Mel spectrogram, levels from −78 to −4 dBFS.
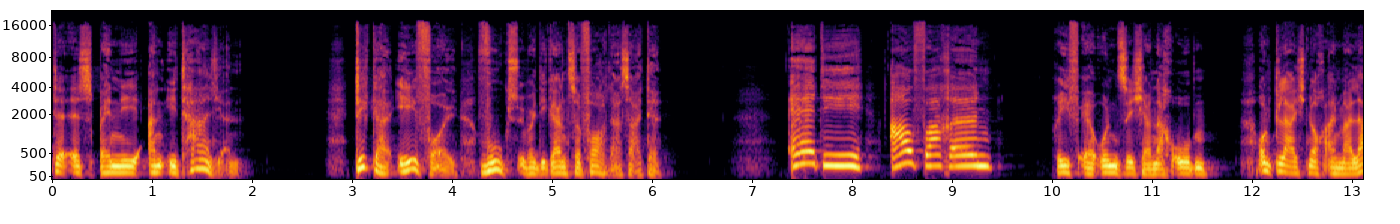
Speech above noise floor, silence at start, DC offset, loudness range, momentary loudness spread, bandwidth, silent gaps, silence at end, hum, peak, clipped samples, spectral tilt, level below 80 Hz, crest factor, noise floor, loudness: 67 dB; 0 s; under 0.1%; 4 LU; 9 LU; 17.5 kHz; none; 0 s; none; 0 dBFS; under 0.1%; -5 dB/octave; -44 dBFS; 14 dB; -80 dBFS; -14 LUFS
